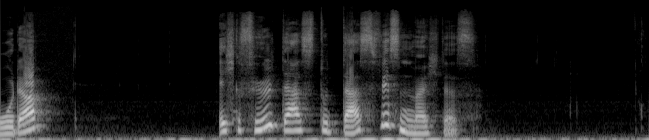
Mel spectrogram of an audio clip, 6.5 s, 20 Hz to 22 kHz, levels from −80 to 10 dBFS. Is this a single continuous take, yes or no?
no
